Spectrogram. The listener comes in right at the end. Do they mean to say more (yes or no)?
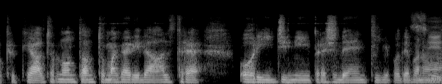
yes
